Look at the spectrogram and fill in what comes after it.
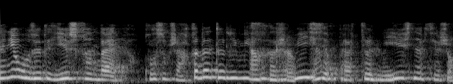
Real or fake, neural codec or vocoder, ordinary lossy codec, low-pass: fake; codec, 16 kHz, 4 kbps, FunCodec, trained on Chinese and English, 50 frames a second; Opus, 24 kbps; 7.2 kHz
